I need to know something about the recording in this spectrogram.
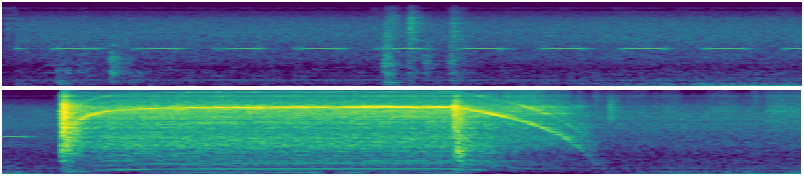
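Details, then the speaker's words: Mitsubishi Eclipse first start attempt after build, cranking to pump oil: about two and a half seconds of loud, even hissing over the cranking, cutting off sharply; fuel spraying from a leak, engine soaked, source not yet found. "so we just uh blew a lot of fuel there I was wondering what that noise was and I don't know exactly where it was coming from in there but it's pretty soaked"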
